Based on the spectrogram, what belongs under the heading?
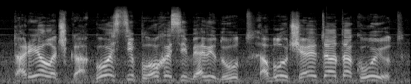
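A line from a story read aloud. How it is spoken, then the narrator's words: Loud. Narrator (Russian): громко сказал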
